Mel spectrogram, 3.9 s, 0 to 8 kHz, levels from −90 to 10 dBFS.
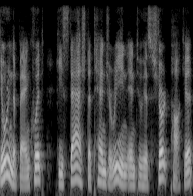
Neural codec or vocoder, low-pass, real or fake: codec, 16 kHz in and 24 kHz out, 1 kbps, XY-Tokenizer; 7.2 kHz; fake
